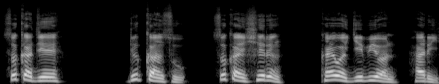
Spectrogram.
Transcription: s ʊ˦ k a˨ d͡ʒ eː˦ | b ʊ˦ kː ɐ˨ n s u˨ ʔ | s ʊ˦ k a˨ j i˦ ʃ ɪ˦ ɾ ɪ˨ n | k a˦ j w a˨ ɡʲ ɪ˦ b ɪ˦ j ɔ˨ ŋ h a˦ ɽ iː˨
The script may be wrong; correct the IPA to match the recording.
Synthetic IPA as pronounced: s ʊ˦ k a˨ d͡ʒ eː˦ | d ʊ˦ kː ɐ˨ n s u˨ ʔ | s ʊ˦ k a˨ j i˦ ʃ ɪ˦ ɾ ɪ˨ ŋ | k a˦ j w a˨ ɡʲ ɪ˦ b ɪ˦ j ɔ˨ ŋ h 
